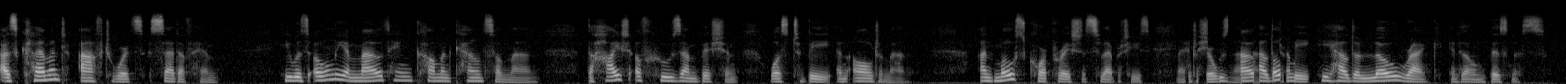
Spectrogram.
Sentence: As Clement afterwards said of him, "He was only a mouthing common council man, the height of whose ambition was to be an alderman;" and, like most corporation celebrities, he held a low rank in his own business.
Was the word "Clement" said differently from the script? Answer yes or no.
no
